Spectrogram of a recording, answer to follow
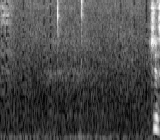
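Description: Two faint, short clicks about a second apart over a low steady hum, during a pause in talk.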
